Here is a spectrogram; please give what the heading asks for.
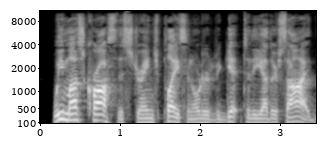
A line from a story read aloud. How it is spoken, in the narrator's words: said Dorothy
